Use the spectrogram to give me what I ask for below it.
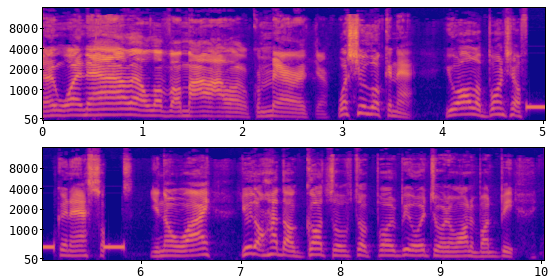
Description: A man delivers a monologue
